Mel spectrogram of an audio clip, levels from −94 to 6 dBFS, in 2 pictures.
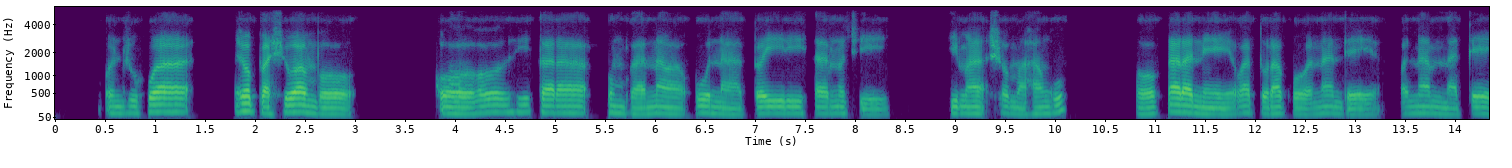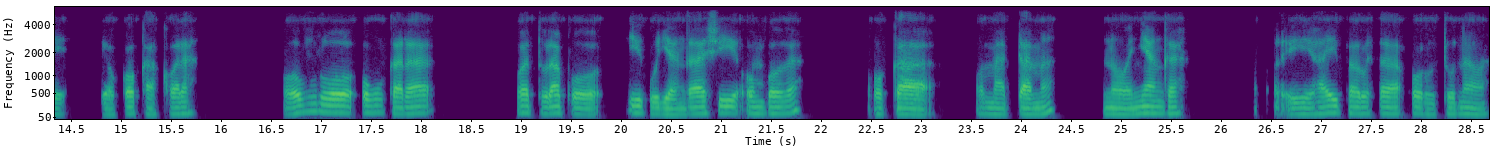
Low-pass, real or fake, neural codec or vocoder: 5.4 kHz; fake; codec, 24 kHz, 6 kbps, HILCodec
